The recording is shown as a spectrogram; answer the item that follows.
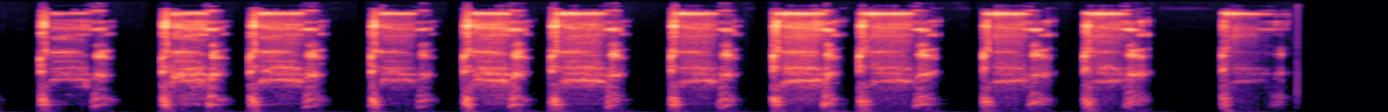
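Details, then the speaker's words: Simulated coughing fit in a narrated audio drama: about a dozen harsh, rapid coughs, with the character wheezing and coughing up a storm until too choked up to speak. "Then, out of the blue, he started wheezing and coughing up a storm."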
